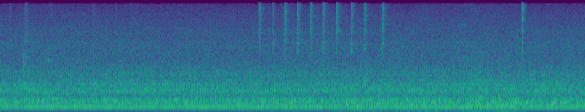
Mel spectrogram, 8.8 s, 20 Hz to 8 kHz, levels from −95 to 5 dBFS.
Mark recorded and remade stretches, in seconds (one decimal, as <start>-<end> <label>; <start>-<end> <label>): 0.0-4.8 recorded; 4.8-5.5 remade; 5.5-8.8 recorded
